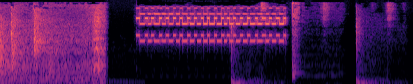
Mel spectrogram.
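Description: Film soundtrack: music cuts off about a second in, then an electronic telephone ring sounds once for about a second and a half, followed by a few short low thumps.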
